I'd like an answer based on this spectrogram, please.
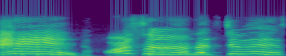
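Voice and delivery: mock, very high, loud, slow, gushing American cheer. Retelling what loud american people at an event sounded like: imitating loud enthusiastic americans. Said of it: "listening to all these people be like".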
